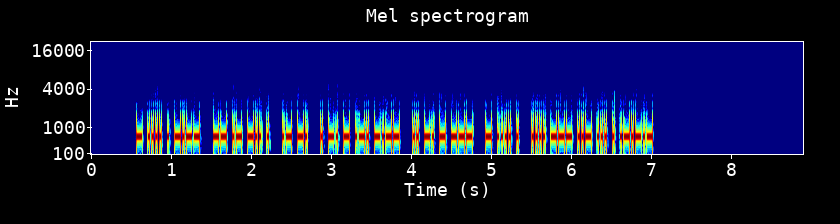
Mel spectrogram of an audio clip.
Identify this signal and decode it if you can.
Morse code, heard as a keyed tone, about 48 wpm, 700 Hz. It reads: THEY MADE AN ENTRY INTO THE HOUSE.
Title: Sentences from Top 1500 Words 50wpm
